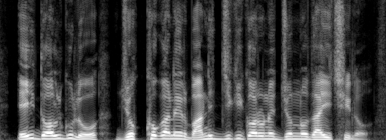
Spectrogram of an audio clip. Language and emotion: Bengali, neutral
